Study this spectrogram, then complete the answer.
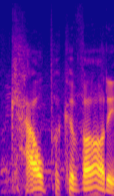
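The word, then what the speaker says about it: Kalpakavadi: And your favorite curry house in York is Kalpa Cavari if that's the right way to pronounce it. It is. Yeah.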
